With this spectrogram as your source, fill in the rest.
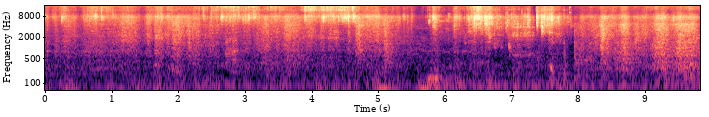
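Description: Rain driven by a strong windstorm makes a fairly quiet, continuous broadband rush that surges and dips unevenly, with scattered faint drips standing out now and then.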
